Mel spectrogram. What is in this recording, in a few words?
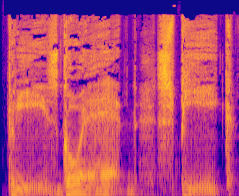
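Hello, Vo; Morrowind GOTY GOG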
